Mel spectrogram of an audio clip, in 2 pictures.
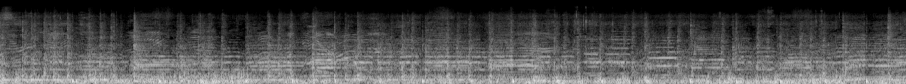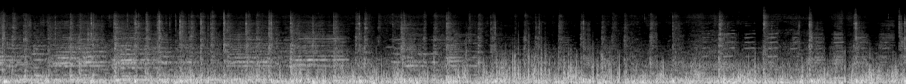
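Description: High school marching band playing as it marches past: brass and woodwinds with a steady drum beat underneath. Near the end the held wind notes thin out and the percussion carries on.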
